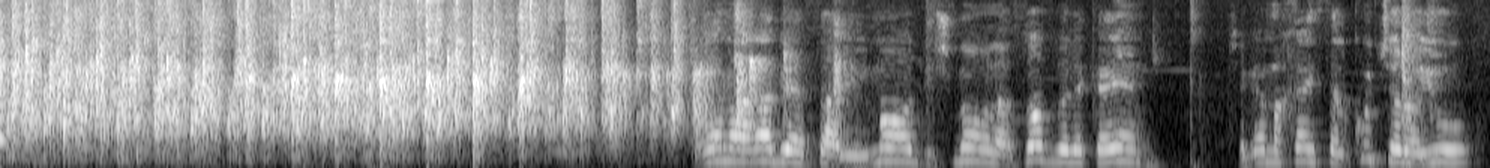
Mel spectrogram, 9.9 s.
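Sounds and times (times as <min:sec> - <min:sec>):
audience applause: 0:00.0 - 0:05.1
speech: 0:04.7 - 0:09.9.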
